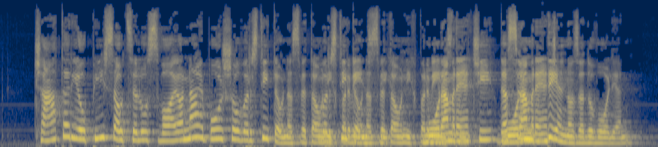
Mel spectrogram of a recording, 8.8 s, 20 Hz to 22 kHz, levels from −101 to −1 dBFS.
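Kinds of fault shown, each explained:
Doubled audio track: From 4.24 s to 7.40 s a second copy of the speech plays alongside the first. It trails by about one second and is roughly as loud as the original. The copy is full-band and dry, with no decay or added room sound. It cuts in and out abruptly at both ends. The likely cause is the same signal reaching the mix twice, once through a slower path or through misaligned edited copies.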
